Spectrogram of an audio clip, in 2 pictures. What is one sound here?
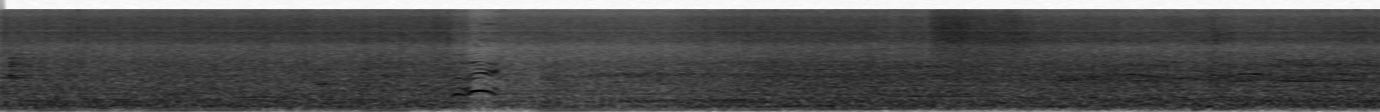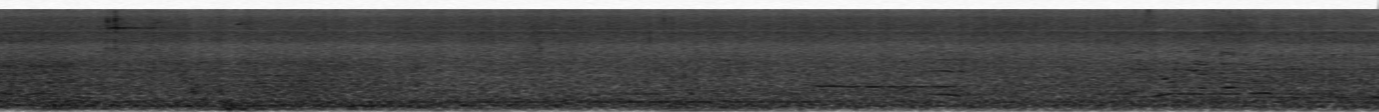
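A forklift engine rumbles steadily.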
